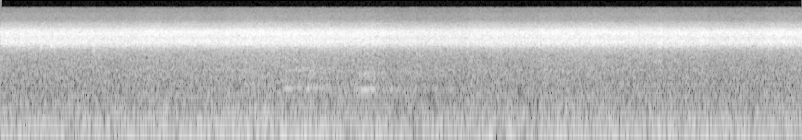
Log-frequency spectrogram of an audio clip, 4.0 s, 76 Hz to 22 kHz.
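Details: In Indiana, summer 2021, 17-year cicadas fill the air with a constant high whirring drone, unchanging in loudness, with a couple of faint lower sounds around the middle.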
